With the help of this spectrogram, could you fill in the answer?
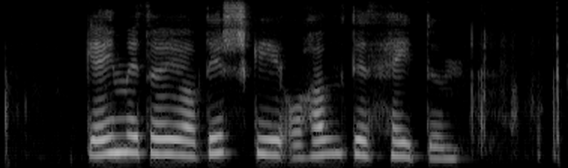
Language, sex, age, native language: Icelandic, male, 11, Icelandic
